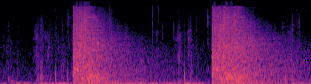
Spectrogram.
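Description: Two loud gunfire bursts from Counter-Strike: Global Offensive, each a sharp crack trailing into a decaying rattle, about a second and a half apart.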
